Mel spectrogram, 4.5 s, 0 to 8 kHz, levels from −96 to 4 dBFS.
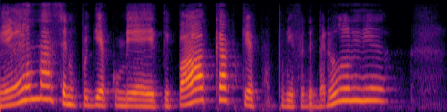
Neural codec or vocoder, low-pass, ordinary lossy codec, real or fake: codec, 16 kHz, 1.1 kbps, Voila-Tokenizer; 7.2 kHz; none; fake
